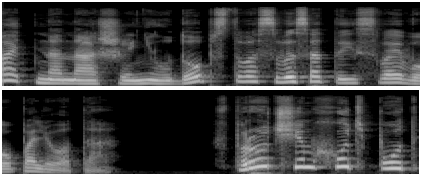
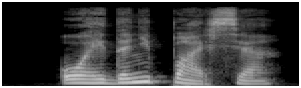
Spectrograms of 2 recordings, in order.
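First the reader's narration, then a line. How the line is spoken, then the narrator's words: Dismissive snort. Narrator (Russian): фыркнула я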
